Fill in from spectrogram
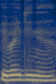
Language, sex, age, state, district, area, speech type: Bodo, male, 18-30, Assam, Udalguri, urban, spontaneous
